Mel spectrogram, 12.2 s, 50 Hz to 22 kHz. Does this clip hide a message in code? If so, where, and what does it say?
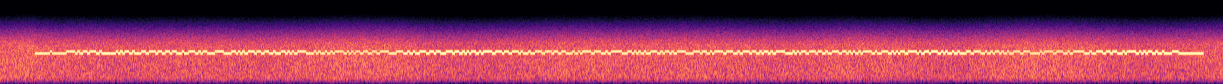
Yes: RTTY (45.45 baud, 170 Hz shift) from 0.4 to 12.0 s, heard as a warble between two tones, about 1750 Hz centre, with radio static. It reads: SU LABOR PROFESIONAL SE HA CENTRADO EN DOS AREAS FUNDAMENTALES.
